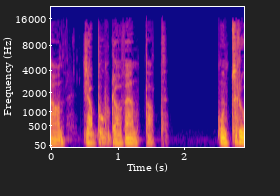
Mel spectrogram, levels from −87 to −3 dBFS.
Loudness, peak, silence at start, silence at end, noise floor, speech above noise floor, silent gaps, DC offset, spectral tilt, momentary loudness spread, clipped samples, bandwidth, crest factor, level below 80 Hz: -22 LUFS; -4 dBFS; 0 s; 0 s; -74 dBFS; 54 dB; none; under 0.1%; -5 dB/octave; 12 LU; under 0.1%; 16.5 kHz; 18 dB; -40 dBFS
